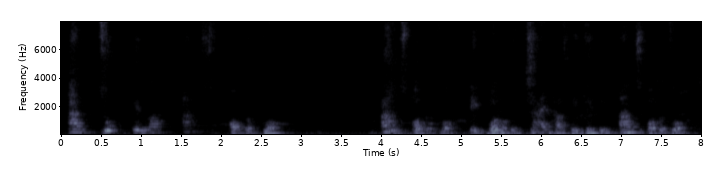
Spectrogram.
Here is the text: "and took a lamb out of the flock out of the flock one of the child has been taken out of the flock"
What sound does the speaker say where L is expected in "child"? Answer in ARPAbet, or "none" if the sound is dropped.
L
